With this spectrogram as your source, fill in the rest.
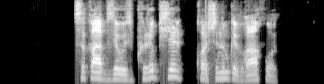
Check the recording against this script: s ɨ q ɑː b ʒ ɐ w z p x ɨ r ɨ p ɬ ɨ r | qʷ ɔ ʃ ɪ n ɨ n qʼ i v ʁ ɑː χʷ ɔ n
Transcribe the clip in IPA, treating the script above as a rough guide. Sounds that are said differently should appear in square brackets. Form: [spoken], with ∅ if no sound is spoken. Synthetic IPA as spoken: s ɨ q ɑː b [z] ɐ w z p x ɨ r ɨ p ɬ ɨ r | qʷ ɔ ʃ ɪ n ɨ [m] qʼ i v ʁ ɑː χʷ ɔ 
